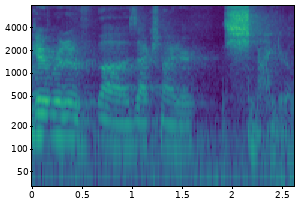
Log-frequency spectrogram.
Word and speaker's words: Snyder: Schneider, I guess. How do you say it? Snyder. Yeah, it is Snyder.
